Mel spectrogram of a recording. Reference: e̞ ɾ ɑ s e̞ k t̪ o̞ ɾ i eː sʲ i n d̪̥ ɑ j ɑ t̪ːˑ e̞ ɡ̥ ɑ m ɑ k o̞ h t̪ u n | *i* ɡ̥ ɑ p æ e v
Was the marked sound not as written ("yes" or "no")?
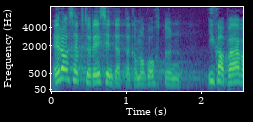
no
